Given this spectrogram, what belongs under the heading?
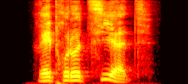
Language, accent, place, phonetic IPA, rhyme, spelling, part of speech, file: German, Germany, Berlin, [ʁepʁoduˈt͡siːɐ̯t], -iːɐ̯t, reproduziert, verb, De-reproduziert.ogg
- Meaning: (verb) past participle of reproduzieren; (adjective) reproduced, replicated; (verb) inflection of reproduzieren: 1. second-person plural present 2. third-person singular present 3. plural imperative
